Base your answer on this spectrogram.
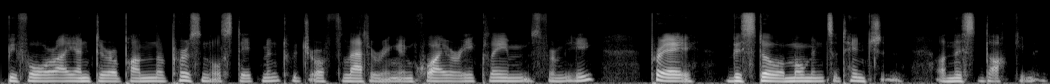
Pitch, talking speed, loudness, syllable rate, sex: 155 Hz, 125 wpm, -20 LUFS, 4.3 syllables/s, female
